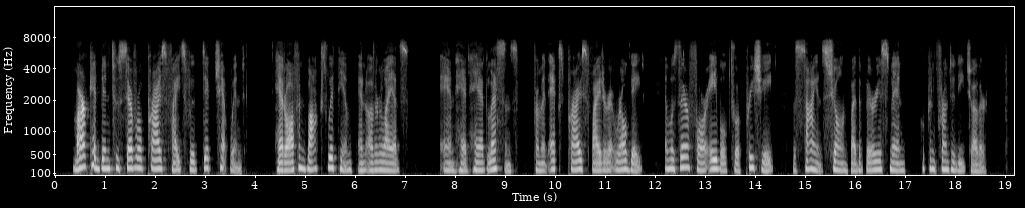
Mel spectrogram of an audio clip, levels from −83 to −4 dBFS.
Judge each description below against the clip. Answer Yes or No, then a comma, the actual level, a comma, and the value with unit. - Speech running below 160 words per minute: Yes, average, 145 wpm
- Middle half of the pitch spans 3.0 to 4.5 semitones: Yes, average, 3.5 semitones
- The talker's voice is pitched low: No, medium, 180 Hz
